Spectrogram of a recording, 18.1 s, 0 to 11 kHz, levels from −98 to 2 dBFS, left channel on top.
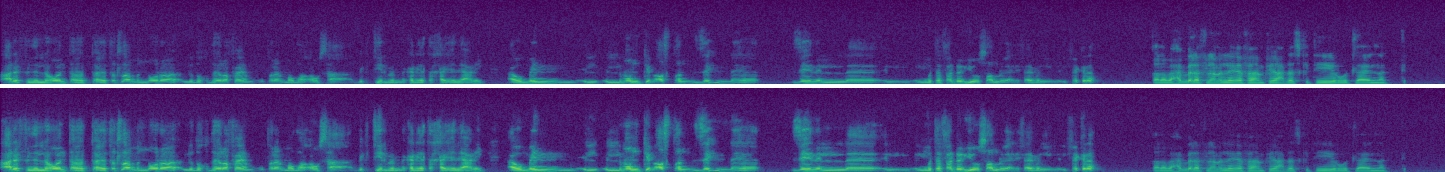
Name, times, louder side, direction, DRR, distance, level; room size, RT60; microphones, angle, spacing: voice 1, 0.0-6.1 6.3-9.5 9.9-13.7, right 6 dB, 65° right, 0.5 m, -26 dB
voice 2, 14.4-17.6, left 4 dB, 75° left, 1.1 m, -30 dB
head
